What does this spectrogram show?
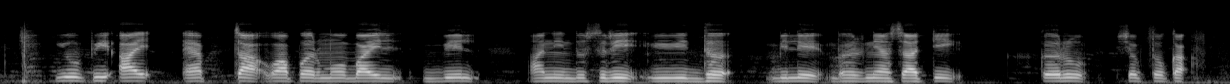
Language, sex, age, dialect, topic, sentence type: Marathi, male, 18-24, Northern Konkan, banking, statement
